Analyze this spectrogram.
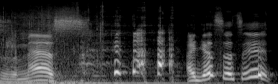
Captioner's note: laughing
